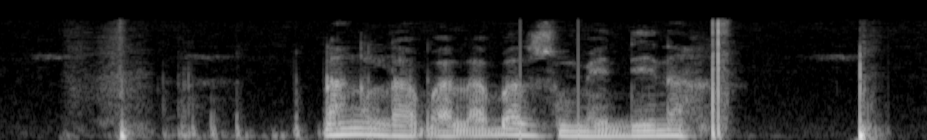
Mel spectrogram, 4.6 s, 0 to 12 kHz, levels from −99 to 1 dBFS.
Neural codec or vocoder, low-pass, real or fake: none; 7.2 kHz; real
